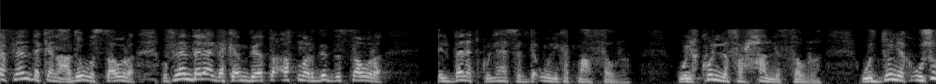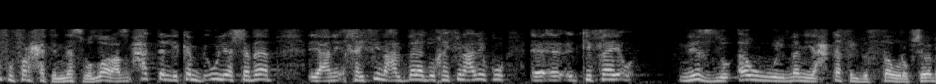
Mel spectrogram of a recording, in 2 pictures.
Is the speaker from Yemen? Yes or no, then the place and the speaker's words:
no; Egypt; احنا نفسنا كمصريين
